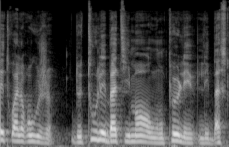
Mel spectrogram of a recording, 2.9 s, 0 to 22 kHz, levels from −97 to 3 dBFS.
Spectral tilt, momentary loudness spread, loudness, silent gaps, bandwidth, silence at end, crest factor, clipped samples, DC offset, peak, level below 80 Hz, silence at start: -6.5 dB/octave; 11 LU; -20 LUFS; none; over 20 kHz; 0.05 s; 16 dB; under 0.1%; under 0.1%; -4 dBFS; -50 dBFS; 0 s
